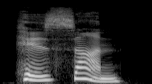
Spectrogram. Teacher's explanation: All you need to know is that with this type of linking, you can soften the first sound and make it more like the second. So, in his son, the z in his is pronounced like the s in son.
